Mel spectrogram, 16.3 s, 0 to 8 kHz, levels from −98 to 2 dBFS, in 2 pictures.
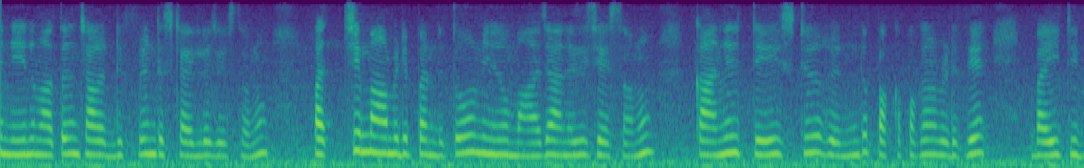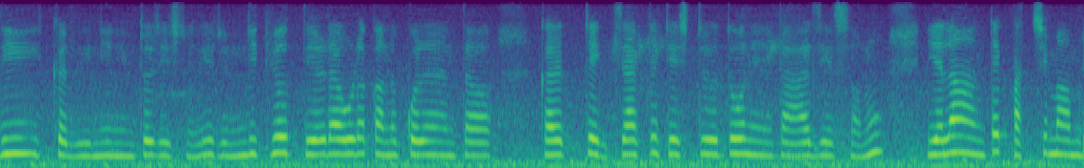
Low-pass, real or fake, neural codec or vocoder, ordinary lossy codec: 7.2 kHz; fake; codec, 16 kHz in and 24 kHz out, 1 kbps, XY-Tokenizer; Opus, 64 kbps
